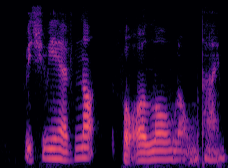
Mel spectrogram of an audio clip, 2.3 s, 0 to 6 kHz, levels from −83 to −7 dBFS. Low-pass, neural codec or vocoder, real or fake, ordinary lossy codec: 5.4 kHz; codec, 16 kHz, 0.5 kbps, X-Codec, HuBERT features, trained on LibriSpeech; fake; none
